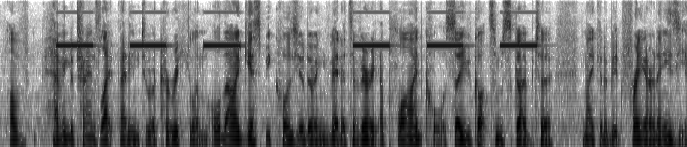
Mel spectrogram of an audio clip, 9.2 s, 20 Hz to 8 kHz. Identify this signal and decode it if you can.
Alarm pattern, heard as an alarm's beeps, played twice, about 3050 Hz, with speech in English. Temporal three. Smoke or fire, evacuate.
